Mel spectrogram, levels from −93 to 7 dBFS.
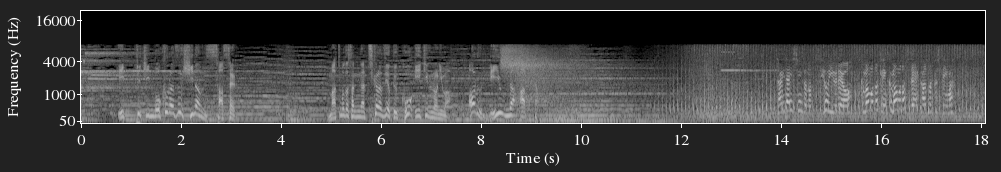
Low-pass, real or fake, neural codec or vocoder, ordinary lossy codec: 7.2 kHz; real; none; MP3, 64 kbps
